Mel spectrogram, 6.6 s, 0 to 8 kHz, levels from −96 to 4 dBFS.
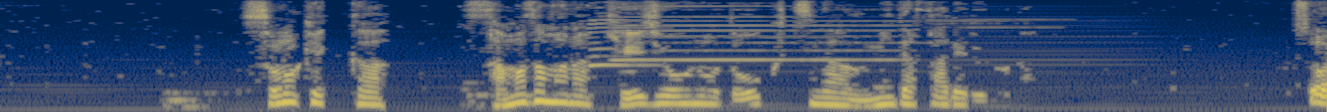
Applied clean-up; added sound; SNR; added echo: classical method spectral subtraction.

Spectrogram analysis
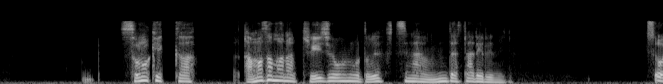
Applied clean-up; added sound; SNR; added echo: neural diffusion model UNIVERSE++.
